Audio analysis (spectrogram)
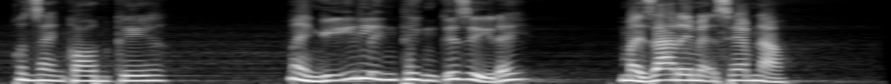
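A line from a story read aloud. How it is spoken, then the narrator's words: Mother scolding from outside. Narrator (Vietnamese): Tiếng mẹ quát tháo ở bên ngoài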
